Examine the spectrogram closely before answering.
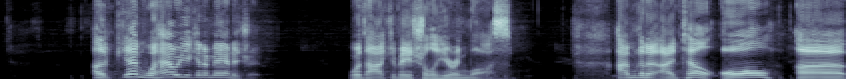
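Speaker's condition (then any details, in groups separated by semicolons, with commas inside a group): Cleft lip and palate; severe speech impediment while growing up, implied much improved now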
